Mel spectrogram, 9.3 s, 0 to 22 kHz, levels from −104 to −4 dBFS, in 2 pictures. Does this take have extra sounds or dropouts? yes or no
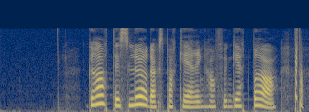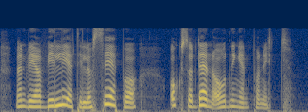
yes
